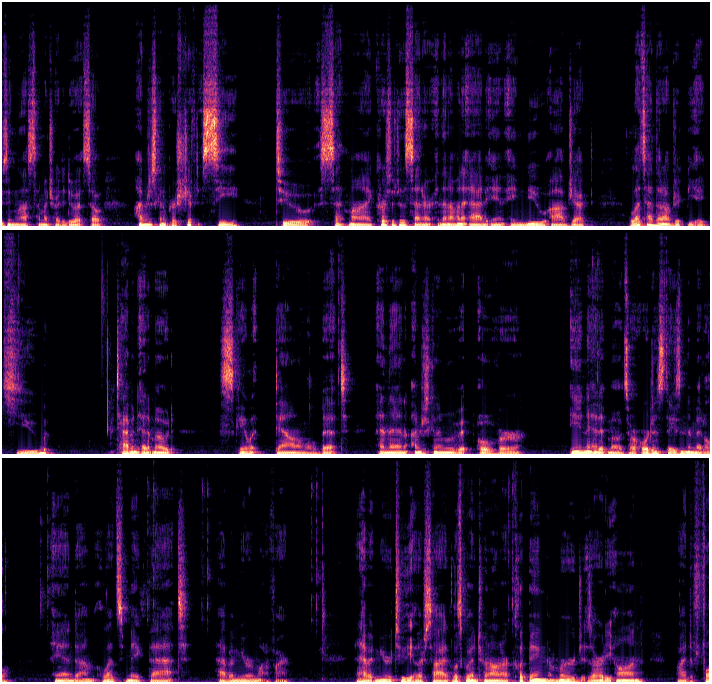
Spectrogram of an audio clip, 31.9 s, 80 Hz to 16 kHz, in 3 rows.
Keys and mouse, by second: 3.0 shift+c, 3.8 middle click, 6.0 middle click, 6.5 shift+a, 12.0 Tab, 12.3 s, 15.4 click, 16.4 middle click, 17.3 g, 17.6 middle click, 19.4 click, 19.6 Tab, 20.3 middle click, 21.1 g, 21.7 click, 22.0 Tab, 22.3 a, 22.6 g, 22.8 z, 23.3 click, 23.5 Tab, 24.3-25.8 drag, 26.2 middle click, 28.7 click, 30.6 KP_1, 30.7 KP_3, 31.3 KP_1.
